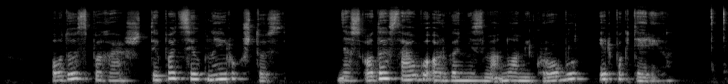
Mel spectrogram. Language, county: Lithuanian, Klaipėda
